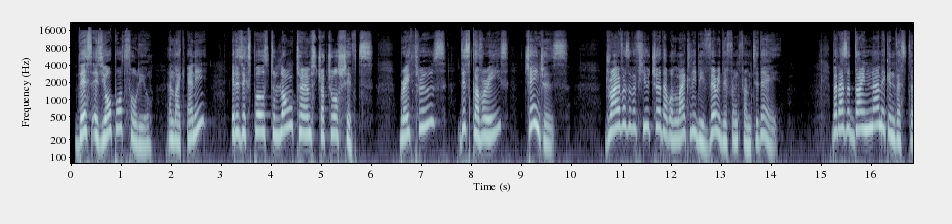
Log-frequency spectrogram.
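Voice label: Afrikaans English Corporate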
